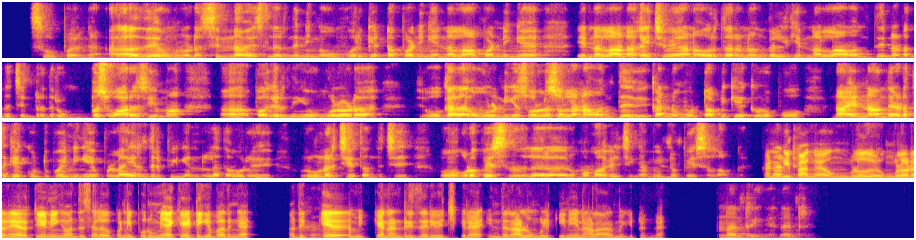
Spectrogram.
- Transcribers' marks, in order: in English: "கெட்டபா"; drawn out: "ரொம்ப"; inhale; tapping
- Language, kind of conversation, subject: Tamil, podcast, தனித்துவமான ஒரு அடையாள தோற்றம் உருவாக்கினாயா? அதை எப்படி உருவாக்கினாய்?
